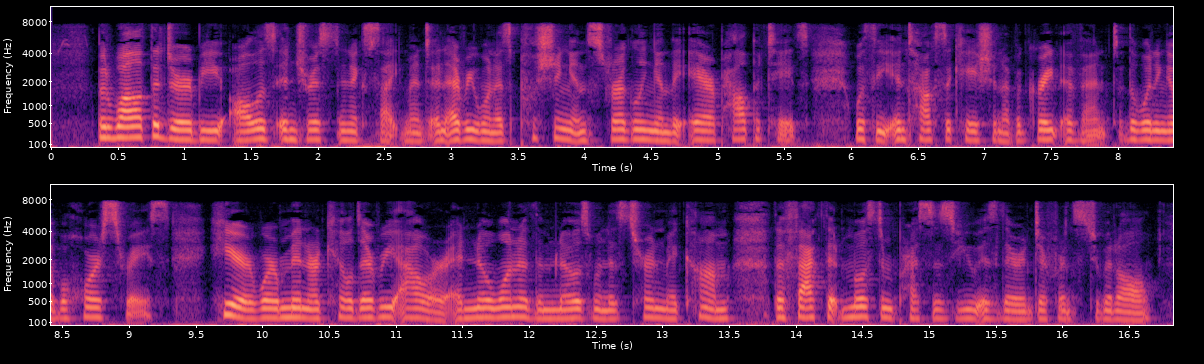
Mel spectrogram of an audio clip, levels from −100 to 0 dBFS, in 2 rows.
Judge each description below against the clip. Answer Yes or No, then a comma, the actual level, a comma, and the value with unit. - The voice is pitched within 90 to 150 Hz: No, medium, 170 Hz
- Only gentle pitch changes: Yes, narrow, 2.1 semitones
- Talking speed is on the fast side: Yes, fast, 230 wpm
